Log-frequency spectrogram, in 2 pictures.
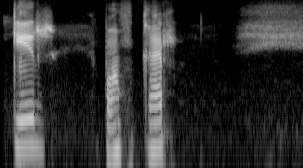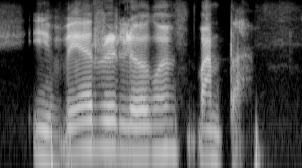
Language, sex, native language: Icelandic, female, Icelandic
